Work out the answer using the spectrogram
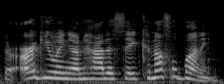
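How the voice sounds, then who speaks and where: A woman reading a picture book aloud to young children, expressive and often pausing to ask them questions. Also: high-pitched, a little hiss or hum. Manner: expressive, prompting listeners with questions.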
